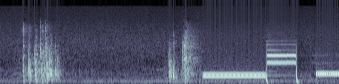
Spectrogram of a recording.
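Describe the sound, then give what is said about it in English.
A telephone handset clunks twice as it is hung up and lifted, then a steady low dial tone sounds. A brief, higher, brighter tone follows while an operator is dialed, and then the low tone returns. “Hang up and dial O, ma'am. Dial O.”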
